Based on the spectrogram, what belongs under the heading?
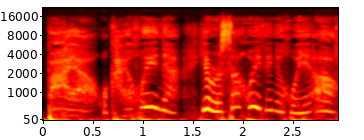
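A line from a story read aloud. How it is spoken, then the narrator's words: Quiet. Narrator (Chinese): 小声说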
